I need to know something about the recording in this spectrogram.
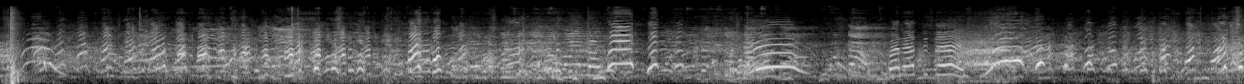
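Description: A crowd of adults laughs and shouts excitedly close by, outdoors.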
